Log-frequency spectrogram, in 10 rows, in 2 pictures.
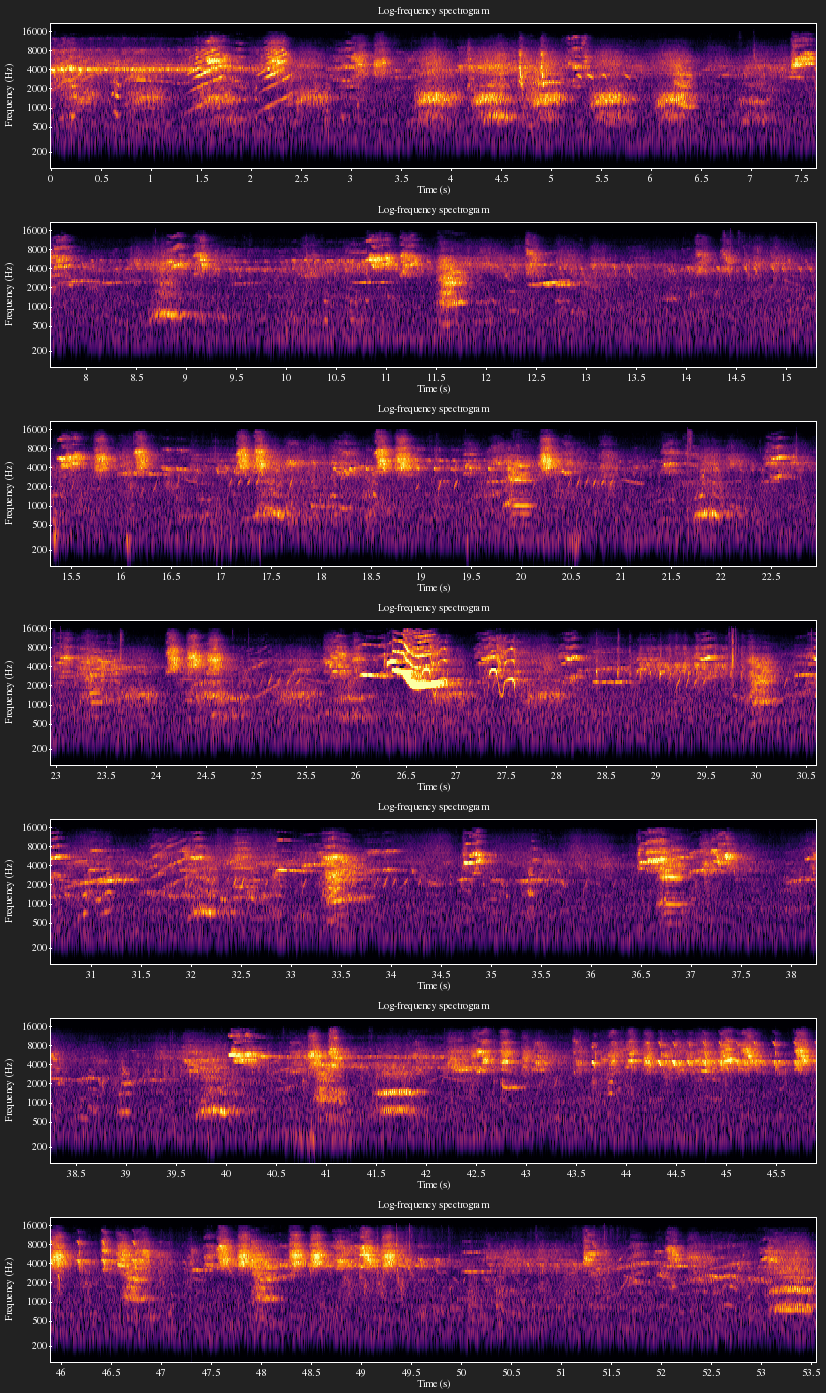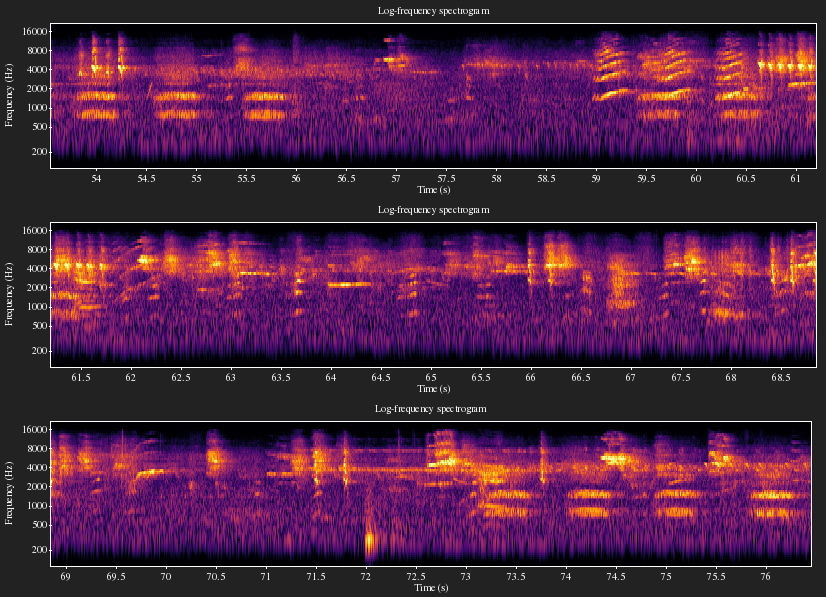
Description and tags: saz birds2
A large number of birds calling, including Pied Crow, White-necked Raven, cranes, grackles, lorikeets, and some close-up calls from a Hill Myna.
tropical, zoo, jungle, myna, birds, aviary, rainforest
